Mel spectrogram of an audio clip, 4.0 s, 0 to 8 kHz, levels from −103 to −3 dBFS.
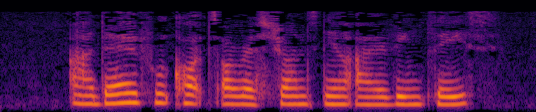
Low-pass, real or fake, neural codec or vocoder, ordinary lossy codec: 7.2 kHz; fake; codec, 16 kHz, 8 kbps, FreqCodec, smaller model; MP3, 24 kbps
